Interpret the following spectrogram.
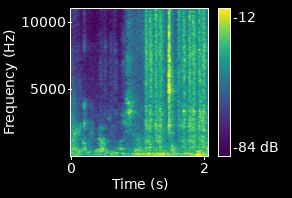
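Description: Low off-microphone voices at the podium, then from about a second in a rapid run of clicks, typical of press photographers' camera shutters firing.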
